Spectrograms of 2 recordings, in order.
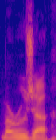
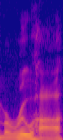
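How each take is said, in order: First: The J is pronounced as a J sound. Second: The J is not pronounced as a J sound. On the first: The speaker calls it right. "you actually pronounce the J in there" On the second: The speaker calls it wrong. "For the longest, I was calling them Maruja"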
